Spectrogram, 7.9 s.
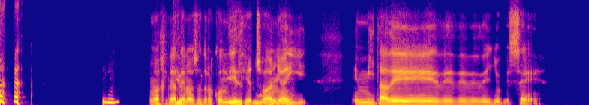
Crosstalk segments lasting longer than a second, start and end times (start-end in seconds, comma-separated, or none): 2.0-4.0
